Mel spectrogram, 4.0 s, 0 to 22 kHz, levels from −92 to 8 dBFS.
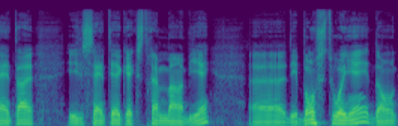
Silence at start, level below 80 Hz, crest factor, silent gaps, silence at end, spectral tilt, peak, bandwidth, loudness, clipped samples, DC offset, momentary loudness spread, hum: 0 s; -40 dBFS; 18 dB; none; 0 s; -6 dB/octave; -4 dBFS; 15.5 kHz; -22 LUFS; under 0.1%; under 0.1%; 9 LU; none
